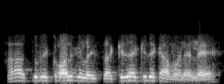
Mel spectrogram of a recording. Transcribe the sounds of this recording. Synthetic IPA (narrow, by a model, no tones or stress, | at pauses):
hãt̪um̤ĩkɔlkeləjsəkit̪ekit̪ekamɦəlele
